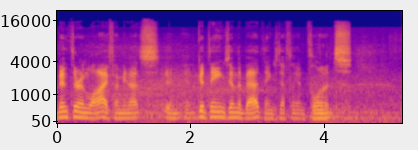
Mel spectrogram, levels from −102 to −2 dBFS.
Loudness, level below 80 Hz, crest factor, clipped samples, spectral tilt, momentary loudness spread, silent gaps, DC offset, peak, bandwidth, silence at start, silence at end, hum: -23 LUFS; -56 dBFS; 22 dB; under 0.1%; -3 dB/octave; 14 LU; none; under 0.1%; -2 dBFS; 17 kHz; 0 s; 0 s; none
